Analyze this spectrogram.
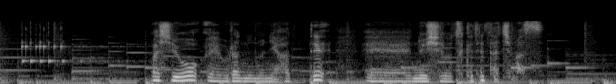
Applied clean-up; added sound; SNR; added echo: none; none; none; none.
